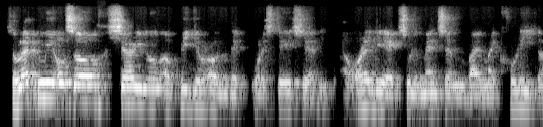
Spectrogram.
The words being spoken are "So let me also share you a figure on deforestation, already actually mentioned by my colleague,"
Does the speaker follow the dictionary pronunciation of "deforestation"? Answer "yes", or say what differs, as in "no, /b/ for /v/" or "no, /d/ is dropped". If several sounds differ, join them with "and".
no, /f/ is dropped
